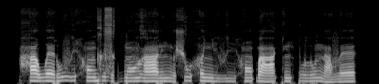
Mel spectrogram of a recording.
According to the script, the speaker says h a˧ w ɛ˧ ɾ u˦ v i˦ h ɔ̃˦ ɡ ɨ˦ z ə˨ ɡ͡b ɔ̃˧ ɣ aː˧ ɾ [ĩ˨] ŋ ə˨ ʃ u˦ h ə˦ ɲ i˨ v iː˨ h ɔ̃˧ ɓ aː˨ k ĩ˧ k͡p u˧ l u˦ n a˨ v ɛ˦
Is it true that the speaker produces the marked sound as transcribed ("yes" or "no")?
no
